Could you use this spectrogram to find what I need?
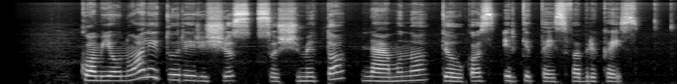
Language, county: Lithuanian, Kaunas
